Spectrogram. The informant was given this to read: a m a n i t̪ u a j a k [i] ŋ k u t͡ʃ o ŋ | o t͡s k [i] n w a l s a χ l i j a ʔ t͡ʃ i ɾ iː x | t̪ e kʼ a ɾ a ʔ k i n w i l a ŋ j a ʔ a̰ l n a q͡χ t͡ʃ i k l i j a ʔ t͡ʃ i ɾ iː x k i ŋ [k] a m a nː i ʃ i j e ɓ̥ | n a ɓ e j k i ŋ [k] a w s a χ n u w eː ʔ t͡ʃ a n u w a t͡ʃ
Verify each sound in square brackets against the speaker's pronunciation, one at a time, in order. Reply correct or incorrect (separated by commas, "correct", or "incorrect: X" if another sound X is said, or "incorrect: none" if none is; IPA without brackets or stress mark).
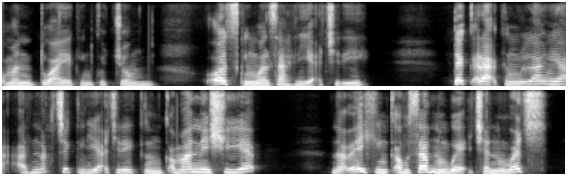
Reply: correct, correct, incorrect: kʼ, incorrect: kʼ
